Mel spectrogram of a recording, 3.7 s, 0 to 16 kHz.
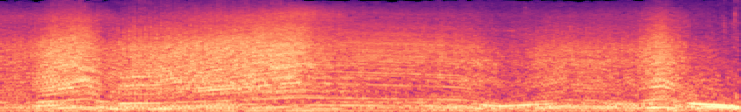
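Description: An LS-swapped Mustang engine in the video game GTA 5 revs hard, its pitch rising and falling across several throttle blips with a rough, throaty roar, loud and close with no talking.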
